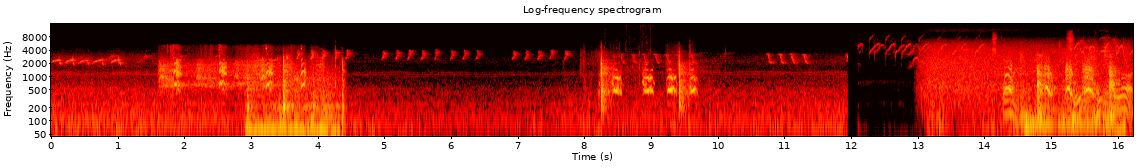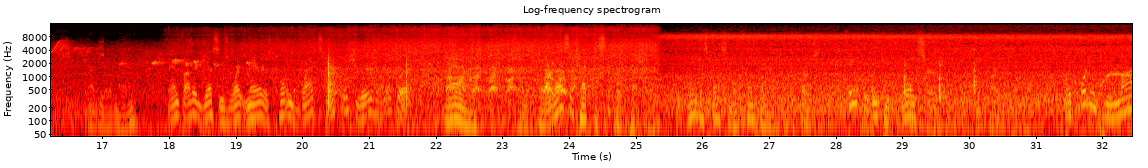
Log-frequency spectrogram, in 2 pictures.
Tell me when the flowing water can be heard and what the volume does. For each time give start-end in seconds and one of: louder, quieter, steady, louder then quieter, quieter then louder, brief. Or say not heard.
12.9-32.4 louder.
